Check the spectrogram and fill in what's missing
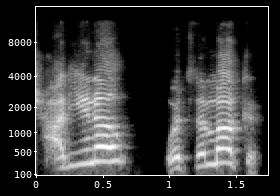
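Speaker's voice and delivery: loud, high challenge; challenging. Acted. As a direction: fire the question back. Voicing the challenge.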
